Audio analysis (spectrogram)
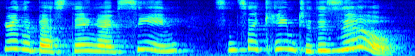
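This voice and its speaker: A woman's voice: very high-pitched, normal speed, darkish tone, voice pushed up. A woman voicing a shy, friendly female emu in a children's storybook, with a sweet manner. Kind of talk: children's picture book read-aloud.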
